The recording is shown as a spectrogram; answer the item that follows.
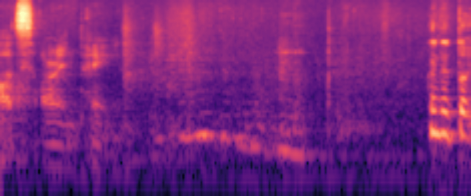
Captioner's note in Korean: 청중 웃음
